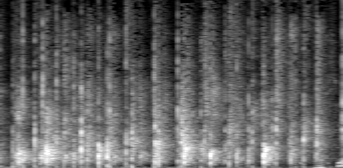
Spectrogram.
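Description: A small crowd applauds two visiting musicians with dense, overlapping hand claps forming a steady, moderately loud crackle that holds for a few seconds without fading.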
